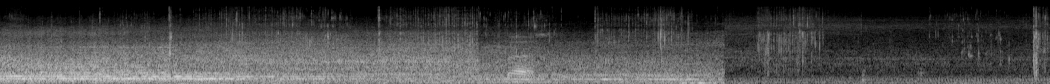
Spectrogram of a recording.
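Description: Water pours from a jug and splashes into cupped hands.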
